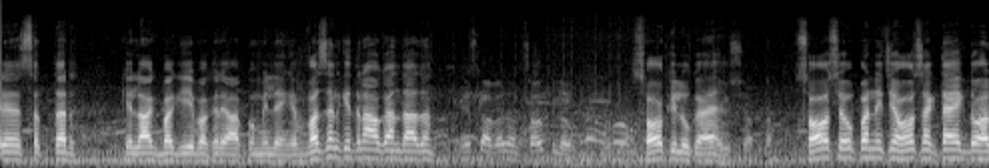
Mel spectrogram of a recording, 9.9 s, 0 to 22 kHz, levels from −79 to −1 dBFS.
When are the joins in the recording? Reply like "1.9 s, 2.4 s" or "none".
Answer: none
